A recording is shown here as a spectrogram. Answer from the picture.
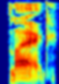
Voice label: "leg", English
